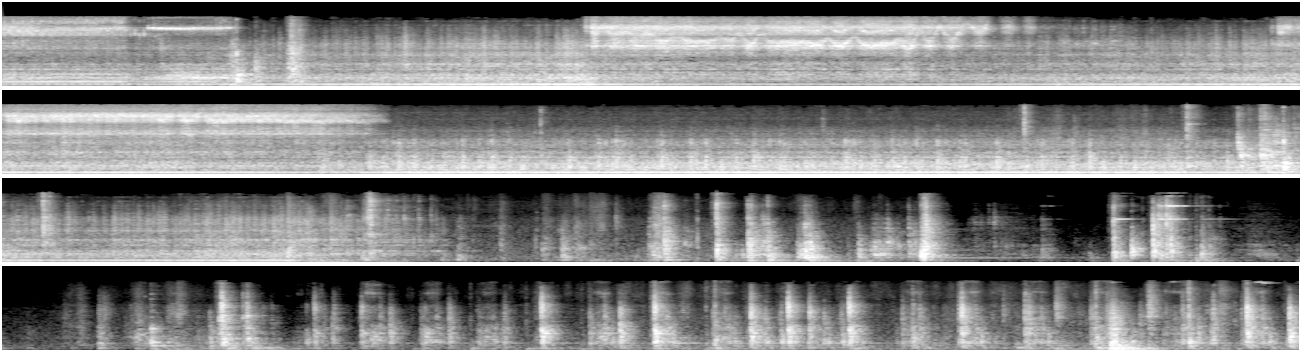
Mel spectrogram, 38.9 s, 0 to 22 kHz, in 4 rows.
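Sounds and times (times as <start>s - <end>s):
lathe motor hum: 0.0s - 22.2s.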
